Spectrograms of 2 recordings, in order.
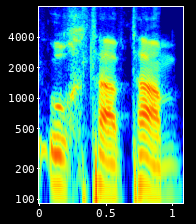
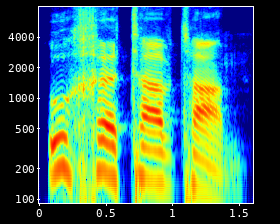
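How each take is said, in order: First: The short vowel after the first consonant disappears. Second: A short vowel is heard after the first consonant. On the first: The speaker calls it wrong. "you're not going to really be wrong if you say uchtav tam" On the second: The speaker calls it right. "you're keeping the schwa"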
